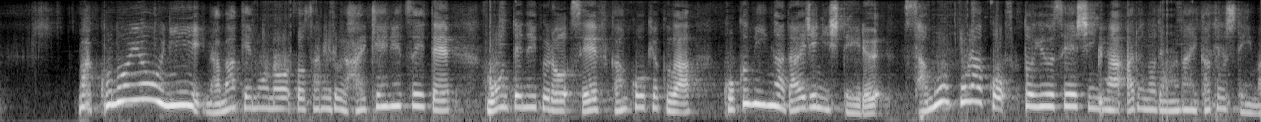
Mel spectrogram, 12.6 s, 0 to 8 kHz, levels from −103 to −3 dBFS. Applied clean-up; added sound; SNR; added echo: neural separator model SepFormer DNS4.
